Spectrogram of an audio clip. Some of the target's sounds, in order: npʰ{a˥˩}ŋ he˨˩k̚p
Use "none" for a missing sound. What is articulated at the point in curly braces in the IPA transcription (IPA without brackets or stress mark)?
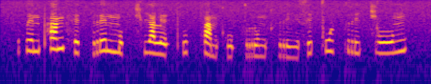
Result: a˥˩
